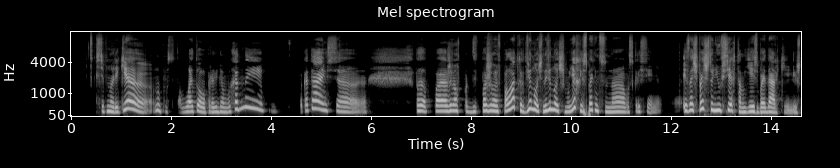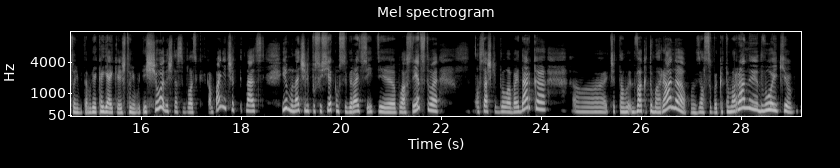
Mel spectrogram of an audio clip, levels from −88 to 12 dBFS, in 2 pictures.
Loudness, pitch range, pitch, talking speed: -21 LUFS, 200-260 Hz, 225 Hz, 155 wpm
